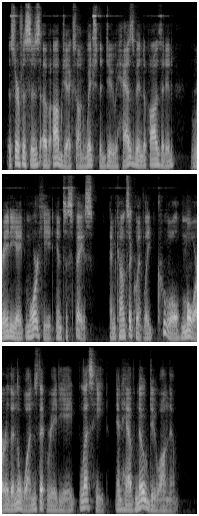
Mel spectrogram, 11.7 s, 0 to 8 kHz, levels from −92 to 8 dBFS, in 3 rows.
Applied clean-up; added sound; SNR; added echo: neural mask model DeepFilterNet 3.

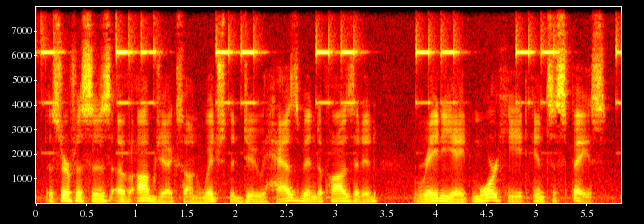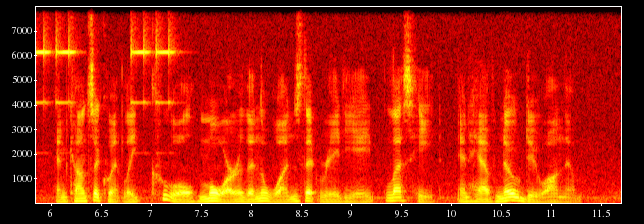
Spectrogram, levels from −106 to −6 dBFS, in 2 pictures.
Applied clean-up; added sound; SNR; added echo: none; Alarm; 1 dB; none.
